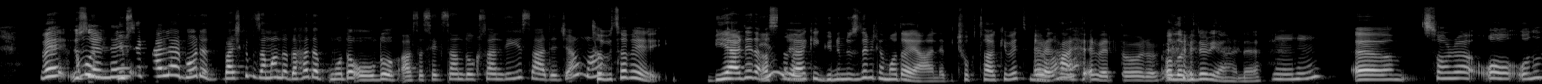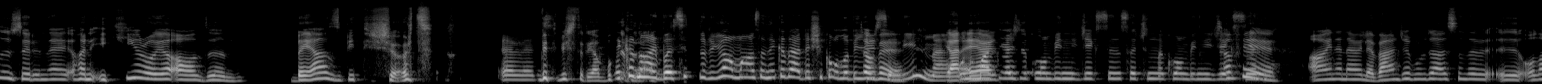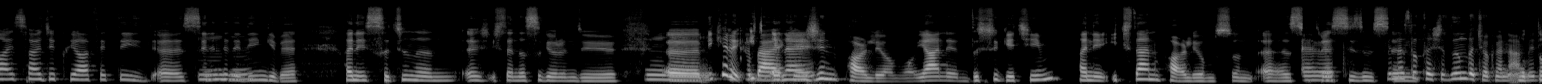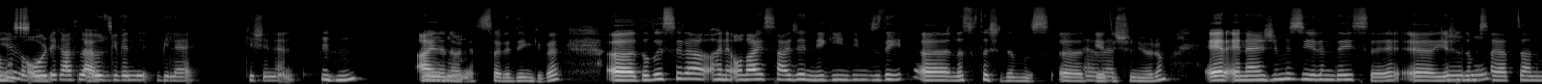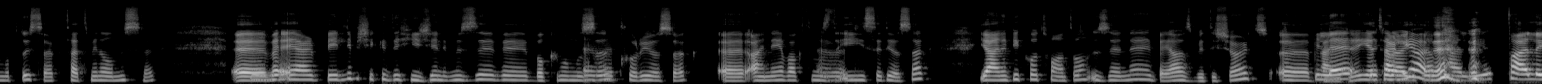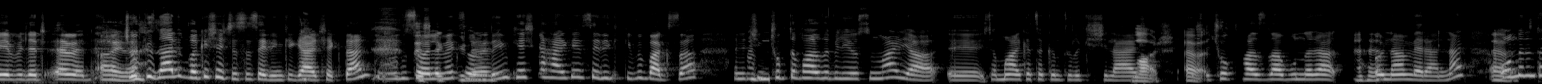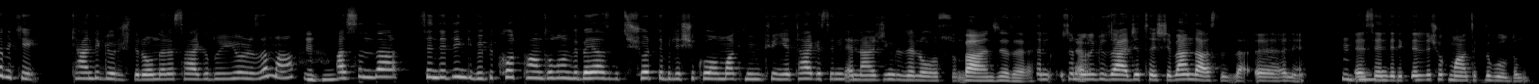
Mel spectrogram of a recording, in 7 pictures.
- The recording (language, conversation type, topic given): Turkish, podcast, Bütçen kısıtlıysa şık görünmenin yolları nelerdir?
- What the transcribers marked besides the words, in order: chuckle; laughing while speaking: "tişört"; chuckle; tapping; teeth sucking; other background noise; chuckle; chuckle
